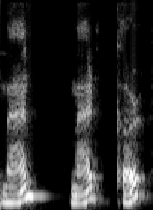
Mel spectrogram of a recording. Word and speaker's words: Manmadkar: man mad C so I have nine characters in my last name I split them into three becomes easy man mad C uh nice man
